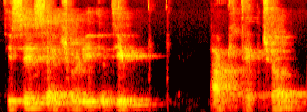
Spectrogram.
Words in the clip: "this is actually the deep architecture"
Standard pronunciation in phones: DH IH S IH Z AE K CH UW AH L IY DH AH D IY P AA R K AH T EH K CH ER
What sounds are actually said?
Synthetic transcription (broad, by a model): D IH S IH Z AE K CH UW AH L IY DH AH D IY P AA R K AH T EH K CH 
